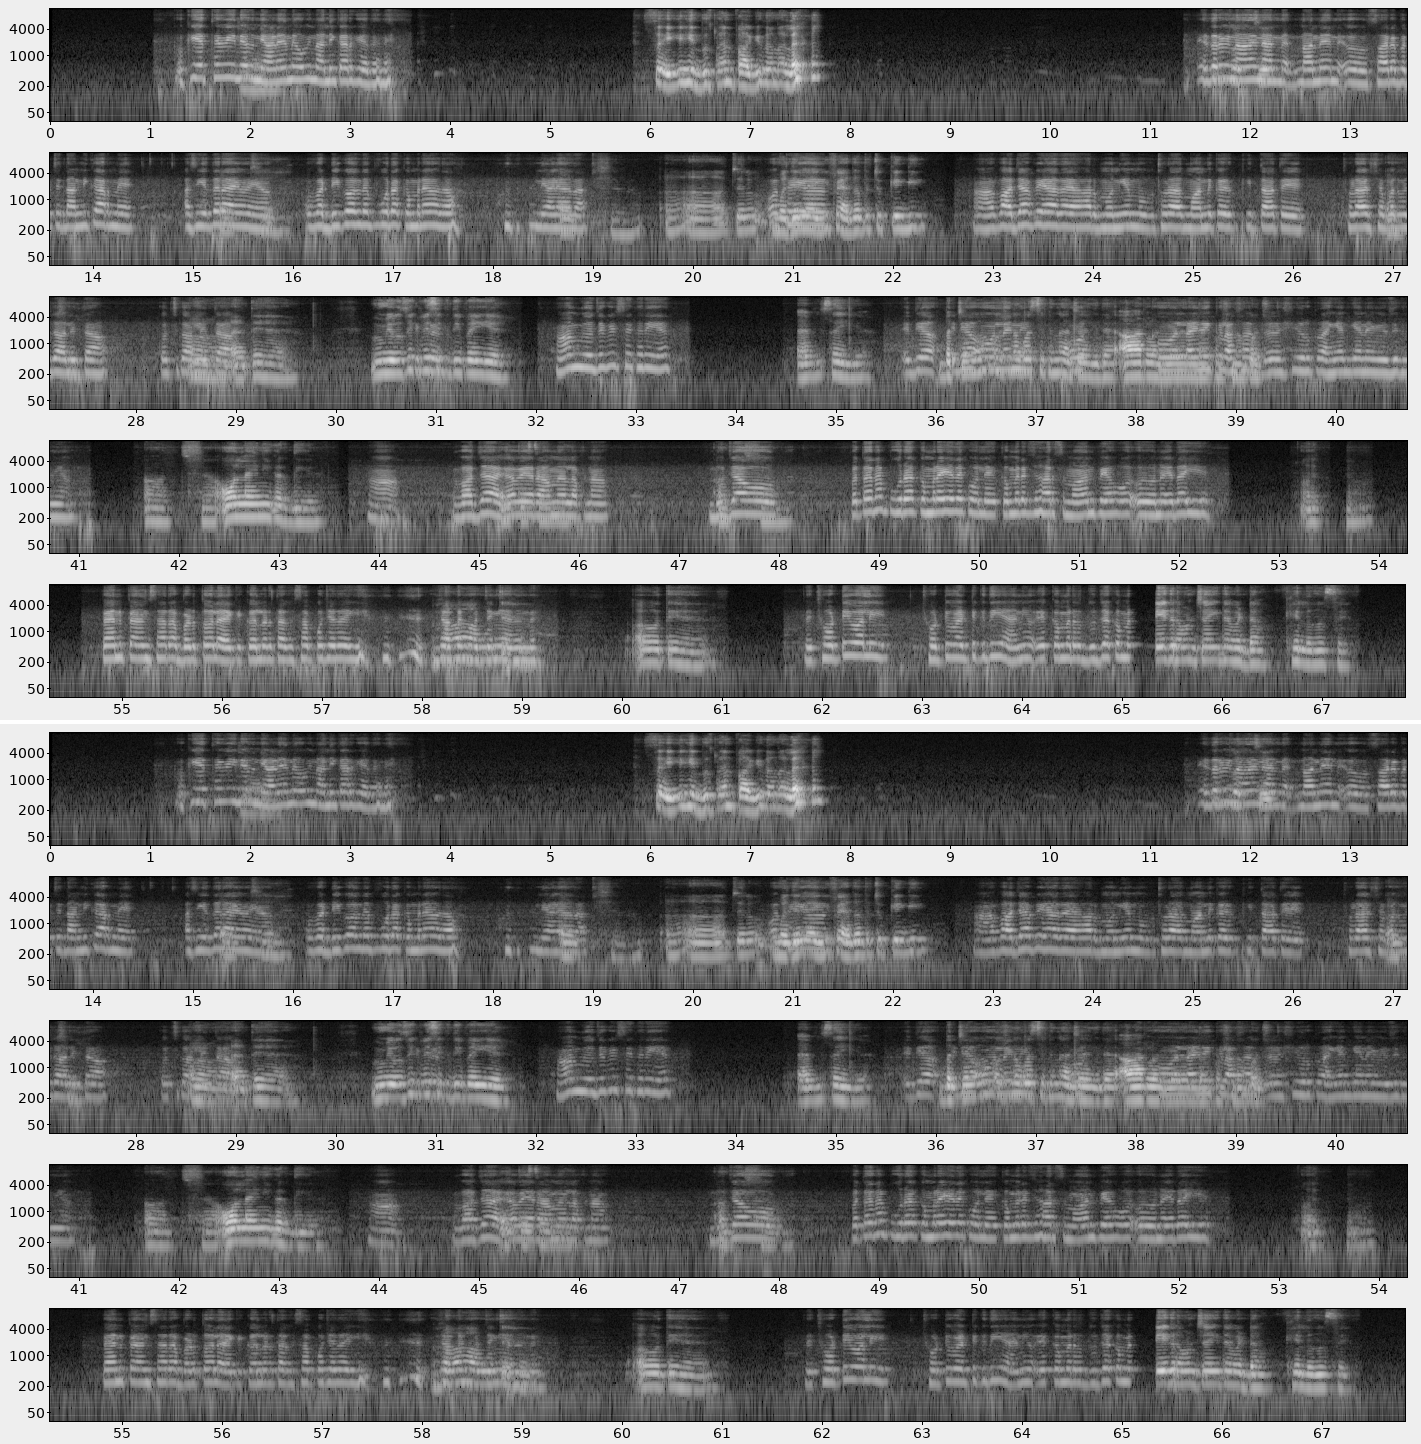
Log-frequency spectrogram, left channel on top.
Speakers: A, on the left (about 75°); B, on the left (about 50°).
A: ਕਿਉਂਕਿ ਇੱਥੇ
B: ਅੱਛਾ
A: ਵੀ ਇੰਨੇ ਨਿਆਣੇਿਆਂ ਨੇ ਉਹ ਵੀ ਨਾਨੀ ਘਰ ਗਏਦੇ ਨੇ
B: ਸਹੀ ਹਿੰਦੂ ਪਾਕਿਸਾਨਲ
A: ਇਧਰ ਵੀ ਨਾਨੇ
B: ਬੱਚੇ
A: ਨਾਨੇ ਨਾਨੇ ਸਾਰੇ ਬੱਚੇ ਦ ਨੀ ਕਰਨੇ ਅਸੀਂ ਇੱਧਰ ਆਏ
B: ਅੱਛਾ
A: ਹੋਏ ਹਾਂ ਉਹ ਵੱਡੀ ਕੋਲ ਦਾ ਪੂਰਾ ਕਮਰਾ ਉਹਦਾ ਨਿਆਣਿਆਂ
B: ਅੱਛਾ
A: ਦਾ
B: ਅੱਛਾ ਚਲੋ
A: ਉੱਥੇ
B: ਮਜ਼ੇ
A: ਹੀ
B: ਲੈਗੀ ਫਾਇਦਾ ਤਾਂ ਚੁੱਕੇਗੀ
A: ਹਾਂ ਵਾਜਾ ਪਿਆ ਹਰ ਹਰਮੋਨੀਅਮ ਨੂੰ ਥੋੜ੍ਹਾ ਮਨ ਕੀਤਾ ਤੇ ਥੋੜ੍ਹਾ ਸ਼ਬਦ
B: ਅੱਛਾ
A: ਵਜਾ ਲਿੱਤਾ ਕੁਛ ਕਰ
B: ਹਾਂ
A: ਲਿੱਤਾ
B: ਇਹ ਤੇ ਹੈ ਮਿਊਜਿਕ
A: ਇੱਕ
B: ਵੀ ਸਿੱਖਦੀ ਪਈ ਹੈ
A: ਹਾਂ ਮਿਊਜਿਕ ਹੀ ਸਿੱਖ ਰਹੀ ਹੈ
B: ਇਹ ਵੀ ਸਹੀ ਹੈ
A: ਇਹਦੀਆਂ
B: ਬੱਚੇ
A: ਇਹਦੀਆਂ
B: ਨੂੰ
A: ਔਨਲਾਈਨ
B: ਨਾ ਕੁਛ ਨਾ ਕੁਛ ਸਿੱਖਣਾ ਚਾਹੀਦਾ
A: ਔ
B: ਹੈ ਆਰ ਲੱਗਿਆ
A: ਔਨਲਾਈਨ
B: ਰਹਿੰਦਾ ਕੁਛ
A: ਕਲਾਸਾਂ
B: ਨਾ ਕੁਛ
A: ਸ਼ੁਰੂ ਕਰਵਾਈਆਂ ਵੀਆਂ ਨੇ ਮਿਊਜਿਕ ਦੀਆਂ
B: ਅੱਛਾ ਔਨਲਾਈਨ ਹੀ ਕਰਦੀ ਹੈ
A: ਹਾਂ ਵਾਜ਼ਾ ਹੈਗਾ
B: ਇਹ
A: ਵ
B: ਤੇ ਸਹੀ
A: ਆਰਾਮ ਨਾਲ
B: ਹੈ
A: ਆਪਣਾ ਦੂਜਾ
B: ਅੱਛਾ
A: ਉਹ ਪਤਾ ਨਾ ਪੂਰਾ ਕਮਰਾ ਹੀ ਇਹਦੇ ਕੋਲ ਕਮਰੇ ਚ ਹਰ ਸਮਾਨ ਪਿਆ ਹੁਣ ਇਹਦਾ ਹੈ
B: ਅੱਛਾ
A: ਪੈਨ ਪੈਨਸ ਰਬੜ ਤੋਂ ਲੈ ਕੇ ਕਲਰ ਤੱਕ ਸਭ ਕੁਝ ਹੀ ਜਦ
B: ਹਾਂ
A: ਤੱਕ ਬੱਚੇ
B: ਹੋਤੇ
A: ਨਹੀਂ ਆ ਜਾਂਦੇ
B: ਹੈ ਹੋਤੇ ਹੈ
A: ਤੇ ਛੋਟੀ ਵਾਲੀ ਛੋਟੀ ਵਾਲੈਂਟਿਕਦੀ ਹੈ ਨ ਇੱਕ ਕਮਰੇ ਦਾ ਦੂਜਾ
B: ਪਲੇਅਗਰਾਾਊਂਡ ਚਾਹੀਦਾ ਵੱਡਾ ਖੇਲਣ ਵਸਤੇ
